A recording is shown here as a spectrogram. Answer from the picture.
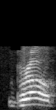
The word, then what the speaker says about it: Breaux: G-R-O-W? – Mm-mm. Sean is spelled S-H. – No. Her last name. – Bro, B-R-E-A-U-X.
